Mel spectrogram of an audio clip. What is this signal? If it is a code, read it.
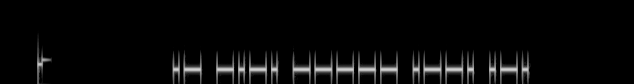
Morse code, heard as a keyed tone, about 22 wpm, 700 Hz. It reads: AC0PR
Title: NA SOTA Activator Callsigns 22wpm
